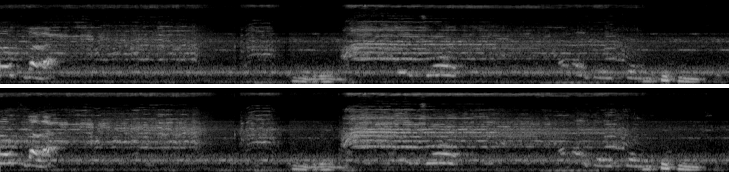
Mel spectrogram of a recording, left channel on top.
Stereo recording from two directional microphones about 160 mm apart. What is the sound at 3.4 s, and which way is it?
Music, 50° right (ahead or behind).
